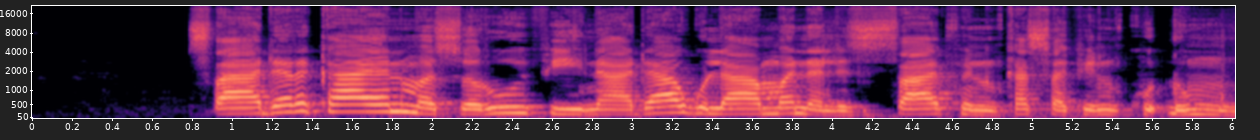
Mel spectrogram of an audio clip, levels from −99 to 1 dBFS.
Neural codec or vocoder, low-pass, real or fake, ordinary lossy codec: none; none; real; none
